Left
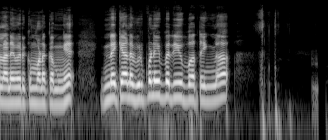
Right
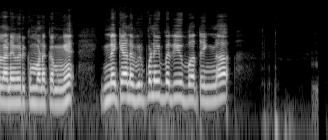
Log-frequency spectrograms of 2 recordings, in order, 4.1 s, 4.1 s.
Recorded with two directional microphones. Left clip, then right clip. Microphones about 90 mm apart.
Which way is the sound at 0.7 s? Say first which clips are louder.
Left 1 dB; 30° left (ahead or behind).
